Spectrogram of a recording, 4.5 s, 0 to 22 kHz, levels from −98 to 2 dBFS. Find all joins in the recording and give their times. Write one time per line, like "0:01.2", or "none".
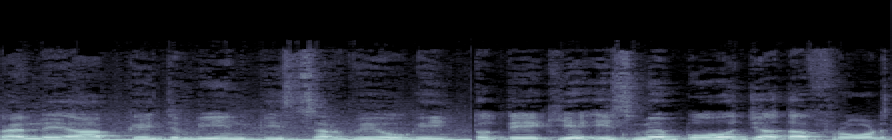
0:02.3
